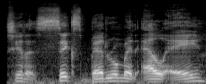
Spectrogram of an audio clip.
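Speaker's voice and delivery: loud, incredulous question rising at the end; loud disbelief. Real, not acted. Doubting the guest's house out loud, loud disbelief. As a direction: shout it back as if it can't be true.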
